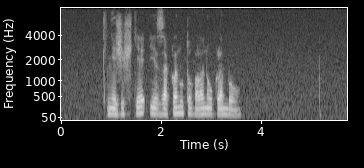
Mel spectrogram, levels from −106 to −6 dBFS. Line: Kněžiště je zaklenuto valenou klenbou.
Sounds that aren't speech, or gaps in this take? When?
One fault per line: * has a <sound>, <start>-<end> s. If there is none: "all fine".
all fine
